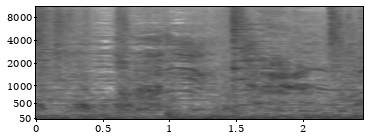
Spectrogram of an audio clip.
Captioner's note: all grunting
